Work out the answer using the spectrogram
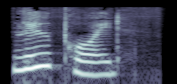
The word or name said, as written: lupoid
